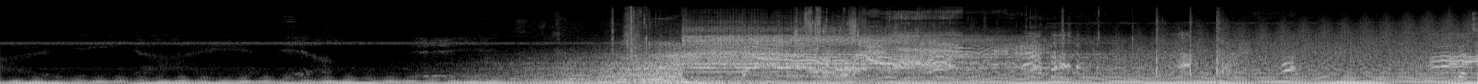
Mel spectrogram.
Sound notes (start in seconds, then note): 0.3 mumbling in in unknown language; 6.9 screams; 11.3 gun shots; 14.1 groaning, gurgling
